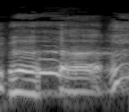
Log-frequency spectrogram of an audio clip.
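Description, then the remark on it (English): A person vocally imitates their own wheezy, rattling breathing: a strained, groaning voiced sound about a second long, fairly loud, with wavering pitch and a final rising gasp. “Yeah, my breathing, it sounds like shattered glass is in my lungs.”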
